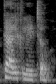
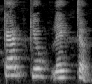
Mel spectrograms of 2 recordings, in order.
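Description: First: Said in the usual way. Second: CALCULATOR slowly as cal, cu, la, tor; four separate beats on CALCULATOR; split into syllables. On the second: Shown as a demonstration. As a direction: say CALCULATOR one syllable at a time. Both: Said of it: "four syllable words".

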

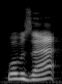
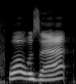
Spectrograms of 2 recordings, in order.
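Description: No difference in how they are said.

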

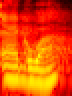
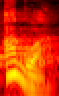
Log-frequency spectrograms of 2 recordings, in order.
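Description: First: "agua" deliberately mispronounced; slaughtered pronunciation. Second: Said in the usual way. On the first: Shown as a demonstration. Preacher mocking what listeners wait for, "agua" slaughtered. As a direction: butcher the word "agua" on purpose. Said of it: "for the slaughtered agua". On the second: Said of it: "we're not listening for agua".

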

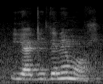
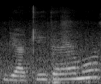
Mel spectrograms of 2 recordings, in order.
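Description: No difference in how they are said.

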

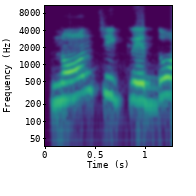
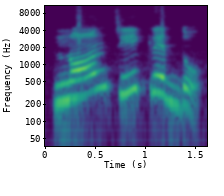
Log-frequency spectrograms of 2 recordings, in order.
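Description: First: Said in the usual way. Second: Very slow teaching read; slow drill. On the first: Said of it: "অর্থাৎ আমি এটা বিশ্বাস করি না". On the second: Shown as a demonstration. Teacher repeating the phrase for students, very slow. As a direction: stretch every syllable for learners. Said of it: "non credo মানে বিশ্বাস না করা".

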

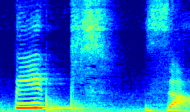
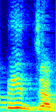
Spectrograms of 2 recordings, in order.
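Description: First: Very slow পিৎজা as peets... za; Italian pronunciation. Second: পিৎজা as pij-ja, j instead of ts; Bengali mispronunciation. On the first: Teacher shows how Italians say it, পিৎজা as slow PEETS-za. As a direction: split পিৎজা after a crisp "ts". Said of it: "ওরা কি বলে?". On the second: Teacher repeats what Bengalis might say, পিৎজা as pij-ja. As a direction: run পিৎজা together with a j sound. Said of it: "আমরা বাঙালিরা এই যে উচ্চারণ করছি". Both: Shown as a demonstration.

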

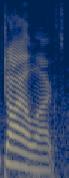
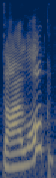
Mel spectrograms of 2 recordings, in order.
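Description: First: "Dialect" stated with a falling end; settled correction. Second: "Dialogue" louder, with a rising end; questioning self-check. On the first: Player fixing their own slip, "Dialect" as a falling statement. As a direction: land "Dialect" as the corrected word. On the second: Player catching their own wrong word, "Dialogue" as a rising question. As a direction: query "Dialogue" as a doubted word. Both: Real, not acted.

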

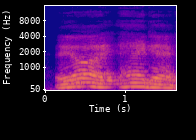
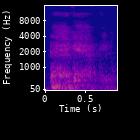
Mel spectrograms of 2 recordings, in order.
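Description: First: Loud exasperated groan; hangos, lemondó sóhaj; exasperated sigh. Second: Breathy whispered dismay; whispered sigh. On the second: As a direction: whisper it to yourself in despair. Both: Acted. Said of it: "sóhajtotta doktor Reaper".

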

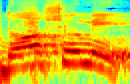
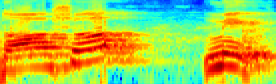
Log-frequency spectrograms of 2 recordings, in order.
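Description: First: Said in the usual way. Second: দশমিক stretched out very slowly, syllable by syllable; slowly drawn out. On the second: Shown as a demonstration. Tutor to students, dwelling on the word দশমিক slowly. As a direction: draw out দশমিক so the দশ stands out. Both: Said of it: "খেয়াল করো, প্রথমে যদি বলি".

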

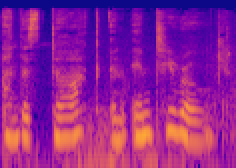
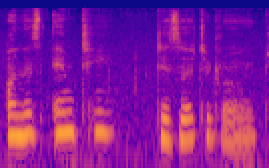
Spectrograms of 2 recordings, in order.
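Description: First: Slow, hushed mock-thriller whisper; spooky whisper. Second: Said in the usual way. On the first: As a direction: whisper it like the opening of a horror film. Spooky mock narration of the road.

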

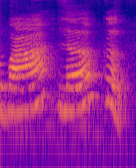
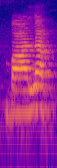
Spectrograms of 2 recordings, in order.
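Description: First: बालक drawn out slowly, letter by letter; sounded out. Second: Said in the usual way. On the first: Shown as a demonstration. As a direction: split बालक into a long बा, then ल, then क. (बालक को अक्षर तोड़कर, धीरे-धीरे) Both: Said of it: "हम तीनों को क्या पढ़ेंगे".

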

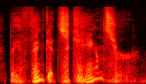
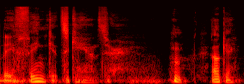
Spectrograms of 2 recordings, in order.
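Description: First: Hushed whisper, pitch up. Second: Very soft whispered echo. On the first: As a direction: say it like grave news. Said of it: "he goes". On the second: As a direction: whisper it back in calm disbelief. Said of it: "I said". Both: Retold or imitated.

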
